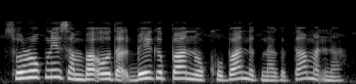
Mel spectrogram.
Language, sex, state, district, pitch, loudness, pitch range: Garo, female, Meghalaya, West Garo Hills, 245 Hz, -15 LUFS, 205-275 Hz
